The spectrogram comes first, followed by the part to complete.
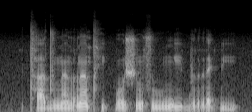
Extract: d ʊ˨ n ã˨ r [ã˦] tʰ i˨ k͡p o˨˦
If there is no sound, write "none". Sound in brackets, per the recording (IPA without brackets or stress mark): ã˦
